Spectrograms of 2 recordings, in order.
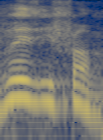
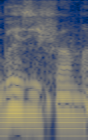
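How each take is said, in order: First: "Where's he from?" barked high and loud; retold shout. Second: Said in the usual way. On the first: Fighter yelling a question before his bout, loud shout. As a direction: demand it at full volume. Marco shouting in change room.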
